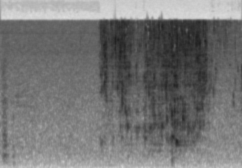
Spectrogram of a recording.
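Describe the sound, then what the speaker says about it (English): Water pours and splashes into a pressure cooker after a quiet start, a steady close trickle that swells, then eases off. "I'm just going to dump in some water"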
